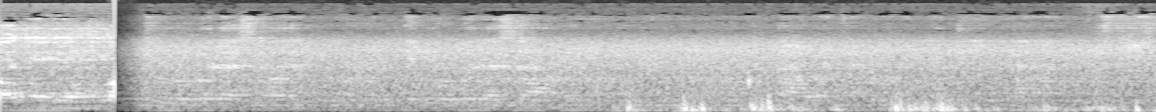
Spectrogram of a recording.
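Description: A young man speaks quietly and emotionally through a television speaker.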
